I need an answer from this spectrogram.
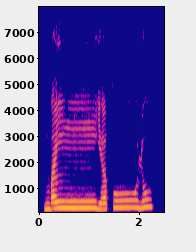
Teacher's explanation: میں، یہ جو نون کا غنہ آ رہا ہے یہ آپ کو بتاتا ہے کہ یہاں پہ ادغام ناقص ہو رہا ہے. ادغام تو کر رہے ہیں آپ لیکن ناقص کر رہے ہیں، کمپلیٹ نہیں ہو رہا، نون کا غنہ شامل ہے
